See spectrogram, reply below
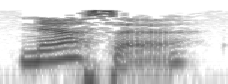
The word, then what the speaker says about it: NASA: it's pronounced as a word, NASA, and not by spelling out the letters N-A-S-A.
